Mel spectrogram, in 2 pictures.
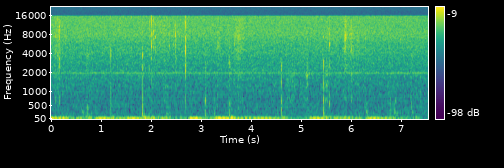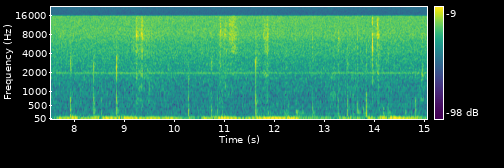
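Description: The plastic tip of an Apple Pencil, held in the fingertips, makes repeated quick taps and small strokes on the glass touchscreen of a large iPad. Sharp, short clicks come at irregular intervals over a soft scratchy texture. A steady low rumble and a faint thin tone sit underneath throughout.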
